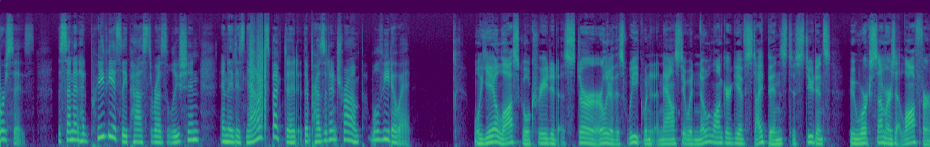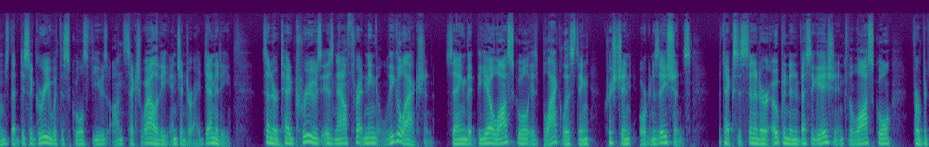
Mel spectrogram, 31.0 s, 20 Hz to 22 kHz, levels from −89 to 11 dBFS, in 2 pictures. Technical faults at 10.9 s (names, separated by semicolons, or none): none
